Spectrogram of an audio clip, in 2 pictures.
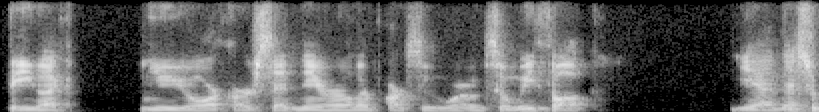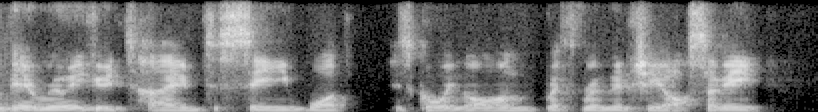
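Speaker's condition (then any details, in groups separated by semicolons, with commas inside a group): Cleft lip and palate; congenital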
